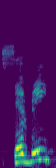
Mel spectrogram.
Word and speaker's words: Sèvre: The names of the rivers are Sèvre. And the other name of the river is Maine. Maine. Maine. Yeah. So S-E-R-V. No, S-E-V-R-E. S-E-V-R-E. Oh, Sèvre.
